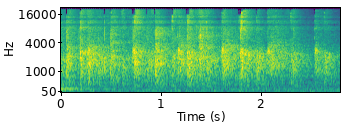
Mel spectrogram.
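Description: A church congregation at a Tuesday healing service claps together in a steady, rapid rhythm, a dense roomful of hands applauding without a break.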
